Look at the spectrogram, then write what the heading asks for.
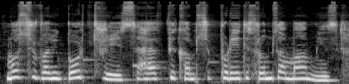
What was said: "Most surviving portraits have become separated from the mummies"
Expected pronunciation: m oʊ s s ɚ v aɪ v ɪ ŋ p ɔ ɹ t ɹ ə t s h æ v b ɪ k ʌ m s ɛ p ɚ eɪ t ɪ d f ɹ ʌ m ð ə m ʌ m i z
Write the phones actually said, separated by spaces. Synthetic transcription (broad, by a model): m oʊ s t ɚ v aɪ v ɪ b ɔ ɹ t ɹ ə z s h æ v b ɪ k ʌ m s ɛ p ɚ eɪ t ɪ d f ɹ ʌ m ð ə m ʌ m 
